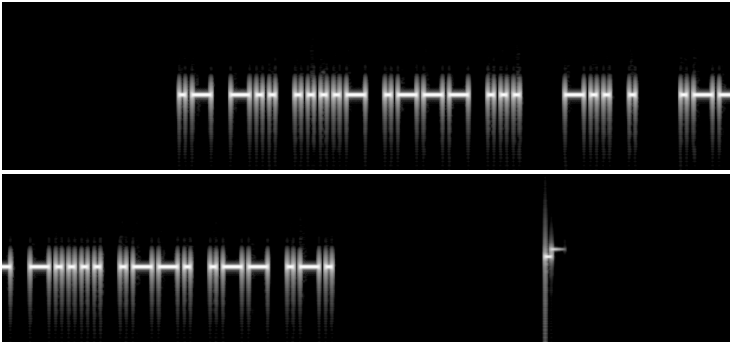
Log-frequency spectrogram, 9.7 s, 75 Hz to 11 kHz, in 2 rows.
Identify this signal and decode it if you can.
Morse code, heard as a keyed tone, about 28 wpm, 700 Hz. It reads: AD4JS DE W6PWR
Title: USA Callsign DE Callsign - 5 Characters - 28wpm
